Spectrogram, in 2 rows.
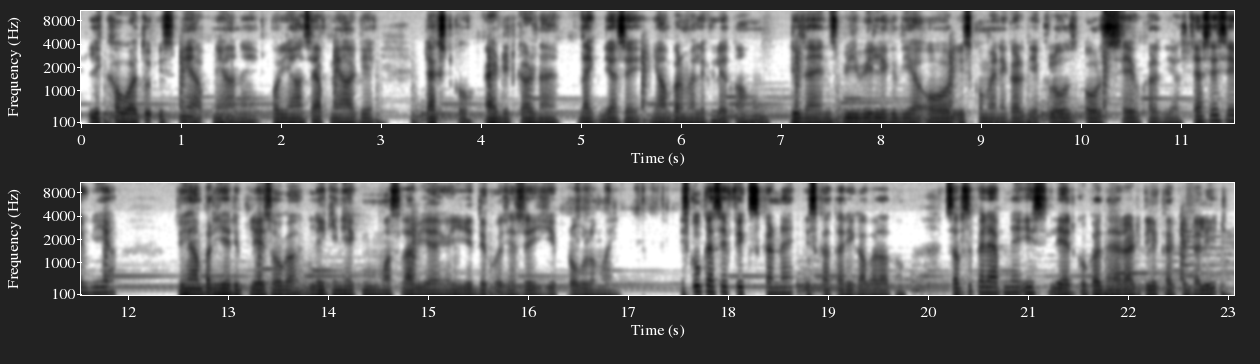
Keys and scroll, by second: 4.9 ctrl+a.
